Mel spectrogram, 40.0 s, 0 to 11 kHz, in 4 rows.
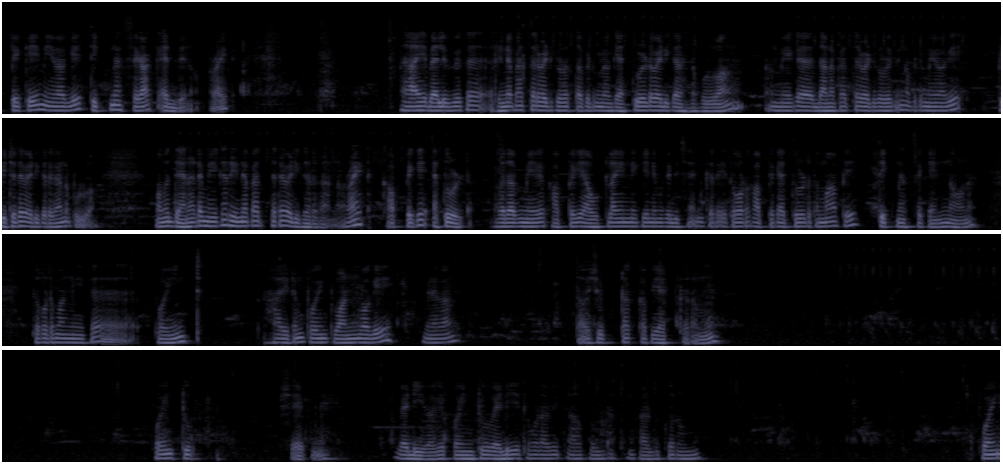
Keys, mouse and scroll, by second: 2.2-3.1 scroll up 4, 4.7 click, 4.8-5.5 click, 5.7-8.5 click, 6.1 click, 7.7 click, 8.1 click, 8.7-12.0 click, 12.6 click, 12.8-13.5 click, 13.4 click, 20.2 click, 21.1 click, 23.5-23.9 scroll down 8, 24.3 middle click, 25.2-25.7 scroll up 6, 25.7 middle click, 26.5-26.8 scroll up 1, 28.0 click, 28.2 click, 28.3 click, 28.5 click, 28.8-29.5 click, 29.1 click, 29.3 click, 30.8 click, 31.5-32.0 scroll down 8, 32.0 middle click, 32.8-33.1 scroll up 2, 33.0 middle click, 33.7-34.2 scroll up 1, 34.2-34.6 scroll up 2, 35.4 click, 35.6 click, 35.8 click, 36.1 click, 37.0 click, 37.8 middle click, 38.5-39.0 scroll down 2, 38.7 middle click.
